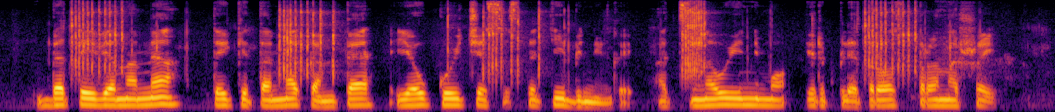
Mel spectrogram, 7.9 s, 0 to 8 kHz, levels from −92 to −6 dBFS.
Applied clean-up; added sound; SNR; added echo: none; Ratchet, pawl / Tools; 12 dB; none.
